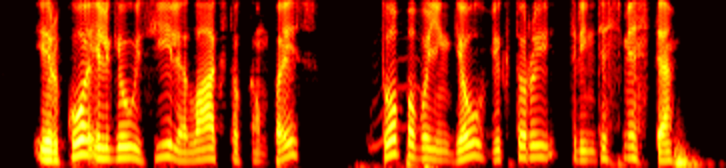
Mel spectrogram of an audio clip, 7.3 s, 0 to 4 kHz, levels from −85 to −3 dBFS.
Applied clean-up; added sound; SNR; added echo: classical method Wiener filter.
